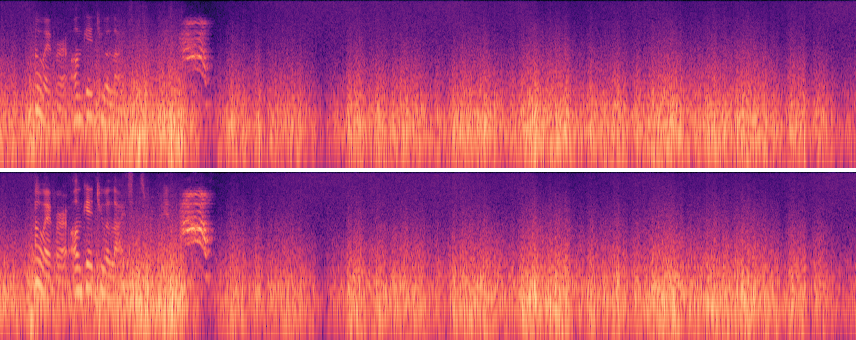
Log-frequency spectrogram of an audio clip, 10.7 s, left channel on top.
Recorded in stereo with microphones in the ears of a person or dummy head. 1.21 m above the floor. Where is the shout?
40° right (ahead or behind).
